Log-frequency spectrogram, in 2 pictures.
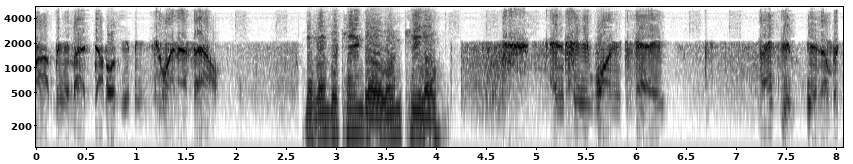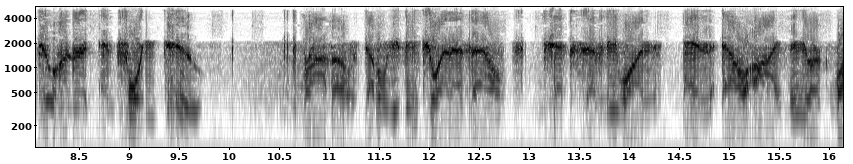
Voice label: LSB, 7MHz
